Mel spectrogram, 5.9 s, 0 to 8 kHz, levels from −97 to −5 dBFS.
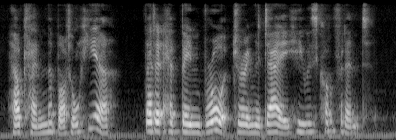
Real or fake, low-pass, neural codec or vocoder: fake; 7.2 kHz; codec, 24 kHz, 3.1 kbps, DualCodec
